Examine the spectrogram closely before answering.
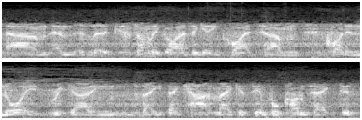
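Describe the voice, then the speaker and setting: A man's voice: lowish voice, steady tone, normal speed, hardly any pauses. An Australian-accented man chatting casually as an amateur radio operator, explaining things in a rambling, hesitant way. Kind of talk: casual ham radio contact. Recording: dull, distant audio with loud radio noise.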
